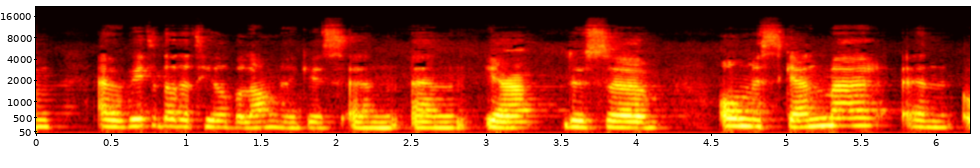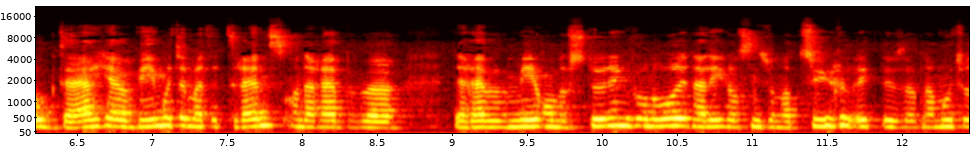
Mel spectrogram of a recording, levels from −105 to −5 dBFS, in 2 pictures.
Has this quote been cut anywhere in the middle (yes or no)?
no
